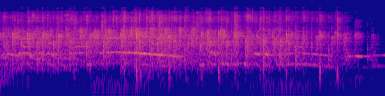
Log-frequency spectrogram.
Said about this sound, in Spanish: Aleluya. Gloria a Dios. Un aplauso al que vive.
